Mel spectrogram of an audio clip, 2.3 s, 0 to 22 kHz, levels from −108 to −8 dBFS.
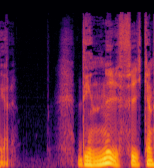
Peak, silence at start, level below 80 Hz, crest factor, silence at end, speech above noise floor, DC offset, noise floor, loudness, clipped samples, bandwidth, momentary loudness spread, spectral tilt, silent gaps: -10 dBFS; 0 s; -42 dBFS; 16 dB; 0 s; 48 dB; under 0.1%; -71 dBFS; -24 LUFS; under 0.1%; 16 kHz; 17 LU; -6.5 dB/octave; none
